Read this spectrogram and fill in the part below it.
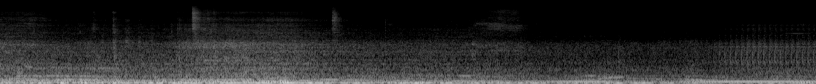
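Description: A bus engine whines as the bus slows down.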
